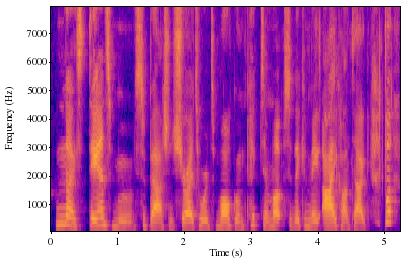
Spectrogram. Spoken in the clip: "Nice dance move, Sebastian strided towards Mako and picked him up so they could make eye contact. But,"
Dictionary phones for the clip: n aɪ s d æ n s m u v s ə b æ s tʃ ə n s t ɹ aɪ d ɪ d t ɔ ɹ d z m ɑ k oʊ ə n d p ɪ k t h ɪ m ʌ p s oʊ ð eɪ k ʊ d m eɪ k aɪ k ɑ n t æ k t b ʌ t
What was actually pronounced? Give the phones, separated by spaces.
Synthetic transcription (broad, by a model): n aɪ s d æ n s m u v s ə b æ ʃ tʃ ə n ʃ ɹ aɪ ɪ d t ɔ ɹ d z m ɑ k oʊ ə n p ɪ k t h ɪ m ʌ p s oʊ ð eɪ k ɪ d m eɪ k aɪ k ɑ n t æ k t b ʌ t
